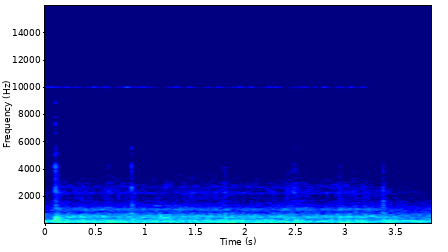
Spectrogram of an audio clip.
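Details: Faint irregular clicking over a low steady hum inside the car, from one of the actuators; suspected skipping actuator gears, not confirmed.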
